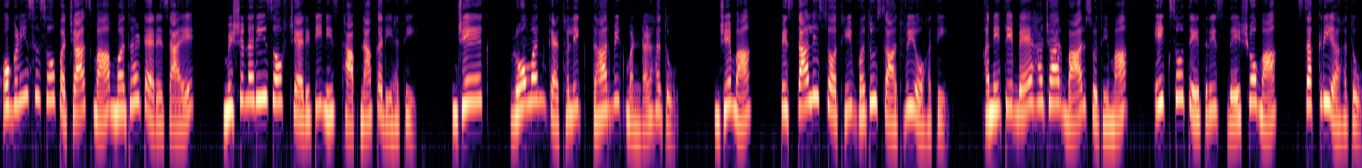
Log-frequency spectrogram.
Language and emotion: Gujarati, neutral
